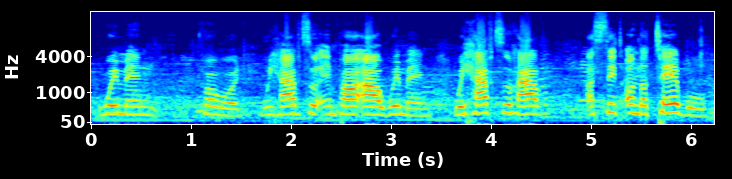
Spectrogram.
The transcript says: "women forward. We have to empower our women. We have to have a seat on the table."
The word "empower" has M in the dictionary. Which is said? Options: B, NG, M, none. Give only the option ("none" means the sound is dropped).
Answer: M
